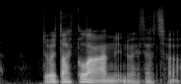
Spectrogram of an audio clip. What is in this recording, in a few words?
"glan", Welsh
